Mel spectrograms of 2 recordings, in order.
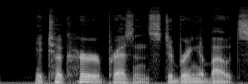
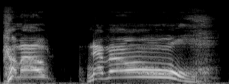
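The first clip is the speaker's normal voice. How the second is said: very high, drawn-out taunting call; shout; 4 dB louder, slower than usual. A narrator's reading. Cortman calls Neville out of the house, shouting. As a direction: yell it long, calling someone out. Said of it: "he heard Cortman shout".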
